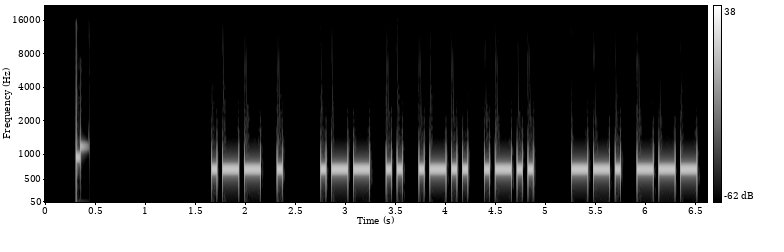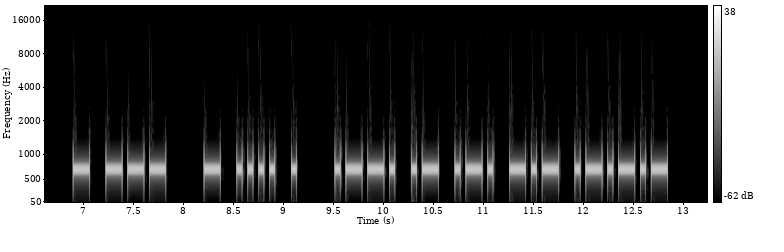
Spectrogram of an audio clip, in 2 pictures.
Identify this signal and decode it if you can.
Morse code, heard as a keyed tone, about 22 wpm, 700 Hz. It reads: WE WILL GO TO THE PARK.
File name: practice / 22wpm / Sentences with 2-Word Phrases - 22wpm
